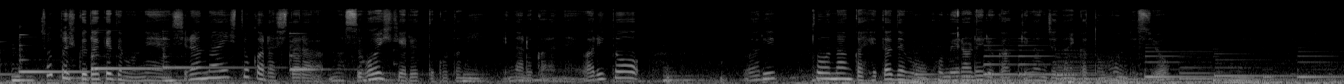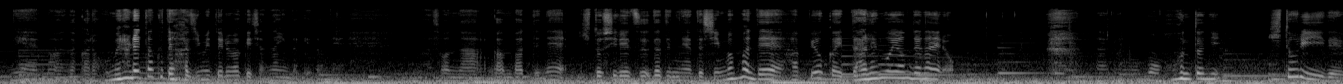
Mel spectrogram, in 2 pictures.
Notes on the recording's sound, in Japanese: 誰も来ない発表会のリハーサルへ行く車の中のつぶやき。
